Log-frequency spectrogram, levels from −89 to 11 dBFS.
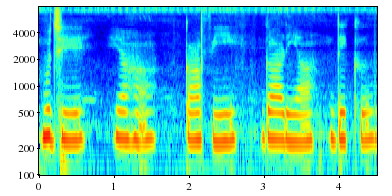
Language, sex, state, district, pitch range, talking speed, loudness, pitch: Hindi, female, Madhya Pradesh, Katni, 245-260 Hz, 65 wpm, -16 LUFS, 255 Hz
